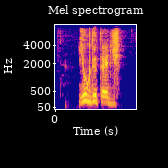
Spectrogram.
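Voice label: "югдытӧдз", Komi, male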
